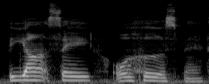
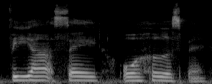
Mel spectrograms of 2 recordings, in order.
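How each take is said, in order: Both takes have the same delivery.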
